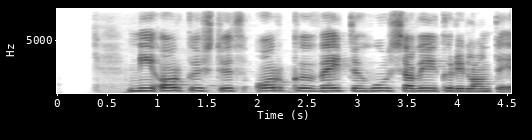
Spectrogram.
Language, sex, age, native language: Icelandic, male, 11, Slovak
